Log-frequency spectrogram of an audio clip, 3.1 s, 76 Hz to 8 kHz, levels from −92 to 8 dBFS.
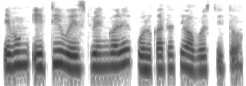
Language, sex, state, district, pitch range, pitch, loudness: Bengali, female, West Bengal, Kolkata, 195-230 Hz, 215 Hz, -23 LUFS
